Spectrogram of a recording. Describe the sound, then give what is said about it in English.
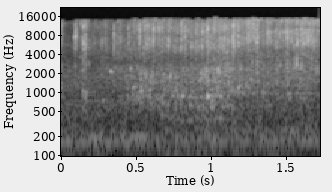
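Steady sloshing and trickling of water as cooked, nixtamalized corn kernels are rinsed by hand a few times, a continuous wet swishing with no voices. “Now, we can wash this, and we do. We rinse it a few times to get kind of some of that cal taste off of it.”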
